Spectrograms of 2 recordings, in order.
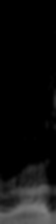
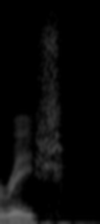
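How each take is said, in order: First: The name ends with a 'z' sound. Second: The name ends with an 'sh' sound. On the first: "Is it Roz or Raish?" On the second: "Is it Roz or Raish?"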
